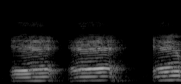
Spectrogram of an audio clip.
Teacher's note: ए बोलेंगे तो भी आधा खुला है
